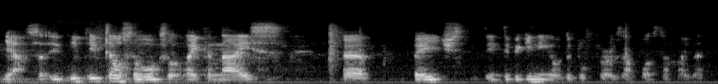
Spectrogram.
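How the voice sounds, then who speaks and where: A man co-hosts a casual tech podcast over an online video hangout, speaking in loose, repetitive phrases. His medium-pitched, fairly bright voice has fairly even intonation at a normal speed. The call audio is dull and lo-fi with faint noise.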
